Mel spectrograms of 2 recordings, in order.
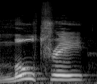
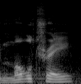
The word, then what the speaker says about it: Moultrie: Henry Drayton, General William Moultrie. Note the pronunciation, please, because I'm really tired of hearing civilized South Carolinians say Moultrie. As a graduate of General William Moultrie High School, let's get this name straight.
